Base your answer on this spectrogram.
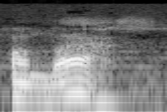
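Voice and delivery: usual speaking voice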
